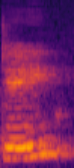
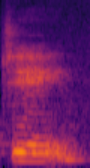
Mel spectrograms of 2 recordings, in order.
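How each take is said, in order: First: It begins with a plain D sound. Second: It begins with a J sound. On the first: "should I say do"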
